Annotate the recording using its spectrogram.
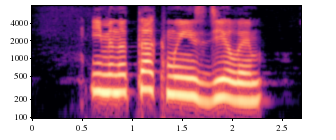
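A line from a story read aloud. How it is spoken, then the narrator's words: Laughing. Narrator (Russian): засмеялась она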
